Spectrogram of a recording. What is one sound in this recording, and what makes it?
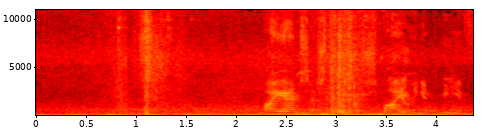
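A sword slashes into a body with a heavy thud.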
